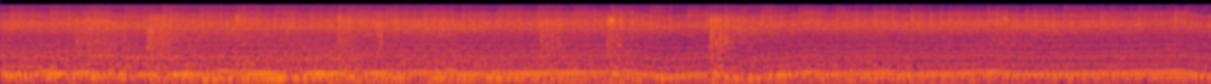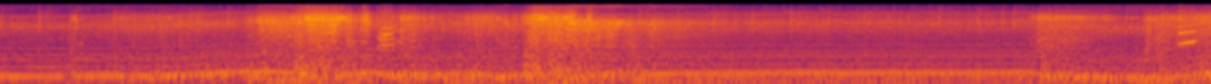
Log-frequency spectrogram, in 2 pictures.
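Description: A racing car engine roars steadily, its pitch rising and falling as it shifts gears.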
